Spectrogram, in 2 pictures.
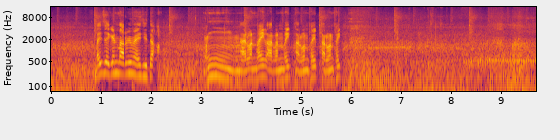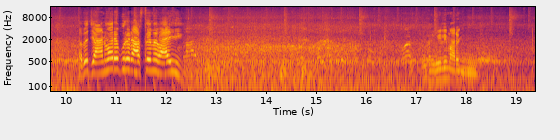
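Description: A motorcycle engine revs sharply up and down several times.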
